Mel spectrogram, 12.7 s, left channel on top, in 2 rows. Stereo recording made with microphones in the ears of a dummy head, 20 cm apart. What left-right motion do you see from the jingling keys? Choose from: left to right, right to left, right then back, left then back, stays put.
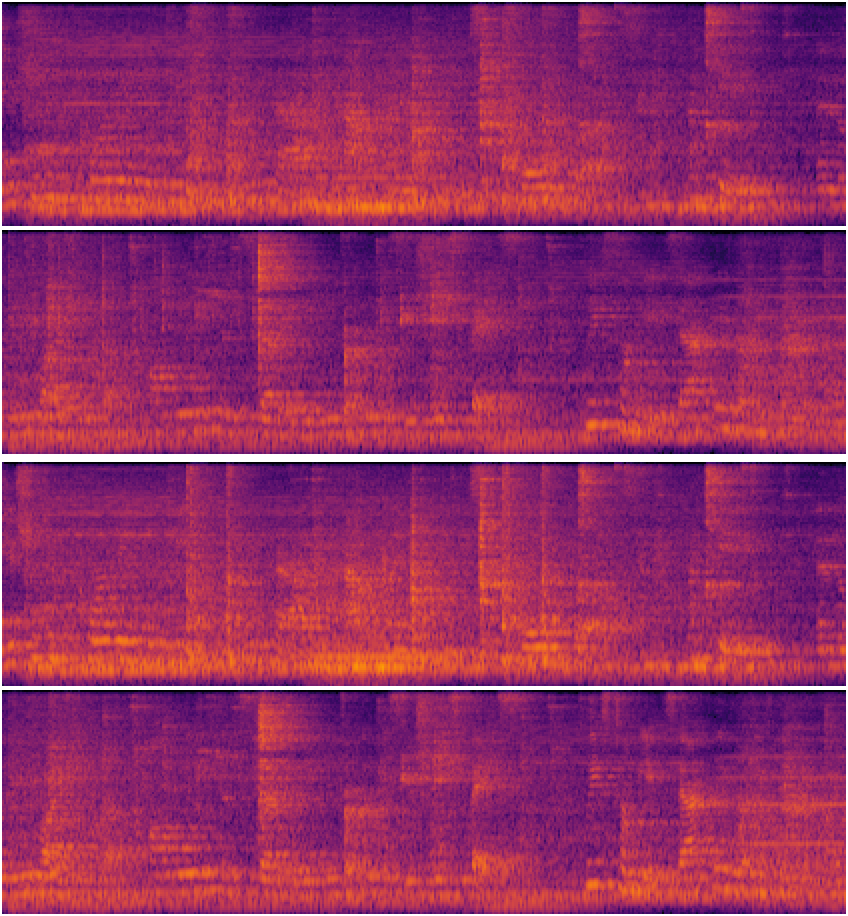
right to left.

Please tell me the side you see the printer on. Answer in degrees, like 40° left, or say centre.
20° left.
